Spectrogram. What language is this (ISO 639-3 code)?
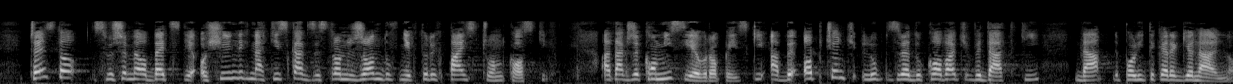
pol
